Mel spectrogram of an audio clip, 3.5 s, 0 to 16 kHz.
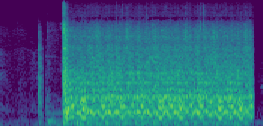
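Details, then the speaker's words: Mercedes W123 coupe, long-abandoned classic, cranking while testing a gunky injector from a donor 280 E; steady rhythmic starter cranking for about two and a half seconds, never catches, since none of the six donor injectors worked. "I didn't have a lot of Faith with that one anyway cuz that was properly gunky okay that hasn't been entirely successful we tried all six injectors from the donor car and none of them work"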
